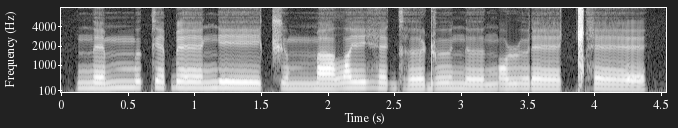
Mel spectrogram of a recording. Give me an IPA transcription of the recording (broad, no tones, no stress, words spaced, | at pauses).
n̪ɛmːɵkɛ ɓɛːŋeː t͡ʃɵmːa lˠeːɦɛɡʱəːɖɵː nəːŋɔ ɹɵɾɛː ǁʰɛː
